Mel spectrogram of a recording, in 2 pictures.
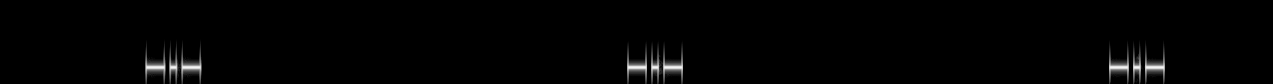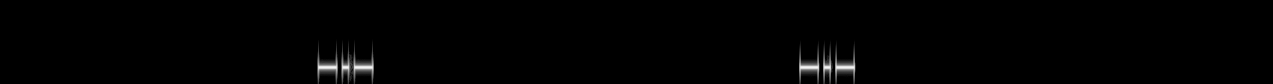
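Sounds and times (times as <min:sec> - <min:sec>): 
morse code letter K beeps: 0:01.5 - 0:02.0, 0:06.3 - 0:06.8, 0:11.1 - 0:11.7, 0:15.9 - 0:16.5, 0:20.8 - 0:21.3.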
